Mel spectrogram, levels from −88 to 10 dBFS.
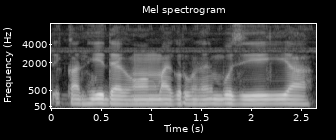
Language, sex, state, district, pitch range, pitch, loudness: Chakma, male, Tripura, Dhalai, 105-110 Hz, 110 Hz, -16 LUFS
